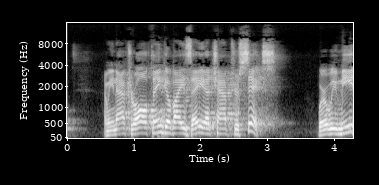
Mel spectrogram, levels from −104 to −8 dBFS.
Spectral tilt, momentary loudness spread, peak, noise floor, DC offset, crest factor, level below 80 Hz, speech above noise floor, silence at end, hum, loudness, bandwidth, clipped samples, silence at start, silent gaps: -3 dB/octave; 7 LU; -2 dBFS; -60 dBFS; under 0.1%; 14 dB; -60 dBFS; 46 dB; 0 s; none; -15 LUFS; 14 kHz; under 0.1%; 0 s; none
